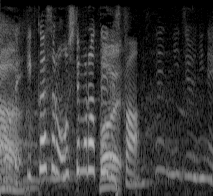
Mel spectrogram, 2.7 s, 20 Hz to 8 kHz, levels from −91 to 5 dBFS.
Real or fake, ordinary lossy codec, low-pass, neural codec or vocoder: fake; none; 7.2 kHz; vocoder, 44.1 kHz, 128 mel bands every 512 samples, BigVGAN v2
